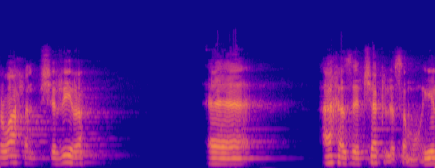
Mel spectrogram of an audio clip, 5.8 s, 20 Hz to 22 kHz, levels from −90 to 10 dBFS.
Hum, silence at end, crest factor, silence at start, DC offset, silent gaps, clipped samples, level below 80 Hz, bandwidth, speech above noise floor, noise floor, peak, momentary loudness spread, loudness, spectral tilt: none; 0 s; 18 dB; 0 s; under 0.1%; none; under 0.1%; -82 dBFS; 7.6 kHz; 67 dB; -90 dBFS; -8 dBFS; 11 LU; -23 LUFS; -1.5 dB/octave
